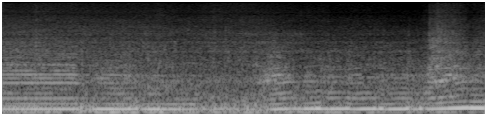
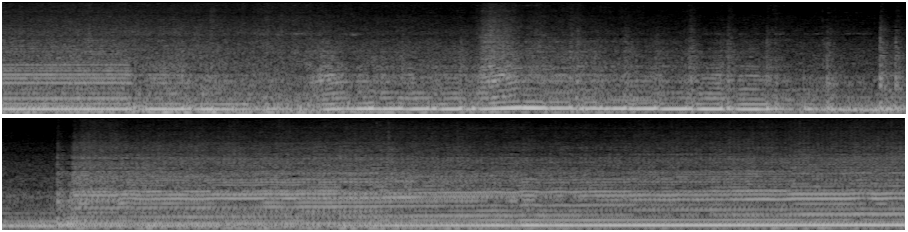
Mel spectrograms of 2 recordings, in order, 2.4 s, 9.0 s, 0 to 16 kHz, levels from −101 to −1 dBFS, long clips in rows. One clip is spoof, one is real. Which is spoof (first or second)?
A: first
